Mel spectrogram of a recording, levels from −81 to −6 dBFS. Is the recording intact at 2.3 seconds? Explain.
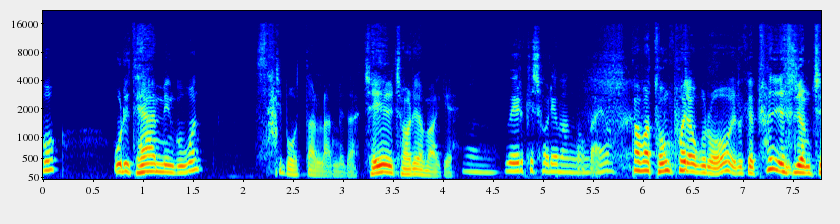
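No. Around 2.32 to 2.34 s there are compressed frames skipped: a run of encoded frames was lost from the file or rejected by the decoder as damaged, and playback resumed further on. Roughly a fifth of a second of speech never plays, around ten frames' worth, which fits a frame length of about 23 ms. At the join the speech jumps abruptly ahead.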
